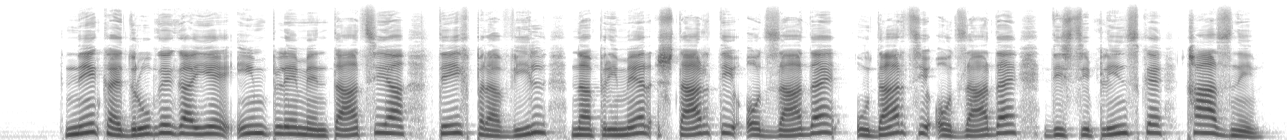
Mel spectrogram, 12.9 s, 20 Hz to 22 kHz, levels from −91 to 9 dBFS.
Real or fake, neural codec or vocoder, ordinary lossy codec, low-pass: real; none; none; 19.8 kHz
